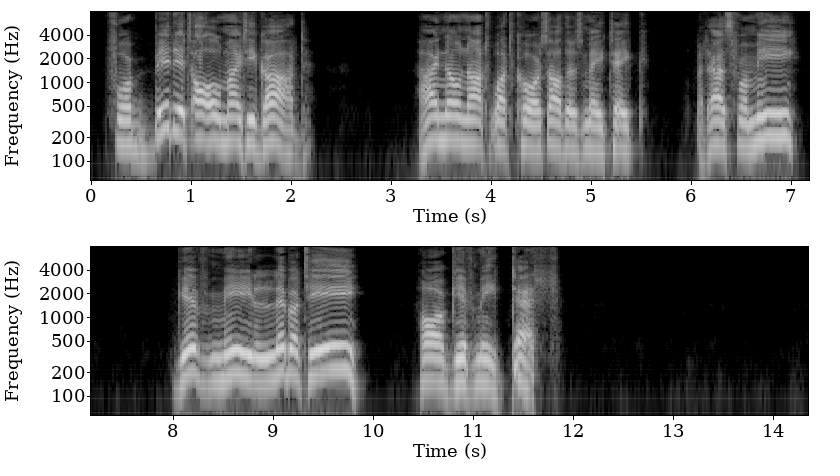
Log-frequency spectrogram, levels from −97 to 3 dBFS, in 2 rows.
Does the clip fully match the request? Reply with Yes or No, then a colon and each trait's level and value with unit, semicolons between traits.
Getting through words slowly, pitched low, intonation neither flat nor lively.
No: slow, 95 wpm; medium, 165 Hz; average, 3.9 semitones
